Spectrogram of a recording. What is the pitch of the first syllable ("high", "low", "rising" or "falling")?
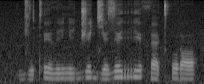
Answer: low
